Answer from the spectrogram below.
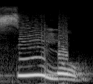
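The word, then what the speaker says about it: coelom: the 11th class students they don't know how to pronounce it or something else they are pronouncing it so beta it is C Lo okay just remember this C and then this low okay this is the pronunciation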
